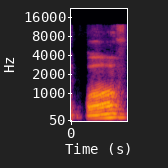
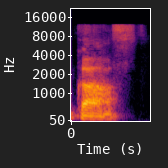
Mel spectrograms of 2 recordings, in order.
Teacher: زبان کی جڑ اس کو جس کو ہم کہہ سکتے ہیں، اس کا اوپر کا حصہ اگر ہوگا تو اس سے قوف، اور نیچے کا حصہ لگے گا تو کاف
